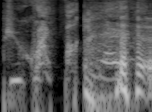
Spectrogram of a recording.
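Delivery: loud furious yell, high and slow; angry shout. Retold or imitated. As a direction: bark it out at her, furious. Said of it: "I'm getting mad".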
